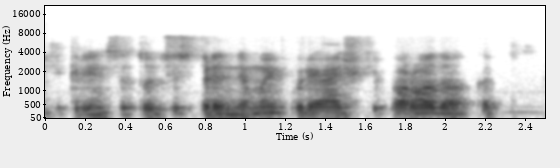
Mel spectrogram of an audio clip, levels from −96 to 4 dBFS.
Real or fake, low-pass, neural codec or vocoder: real; 7.2 kHz; none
